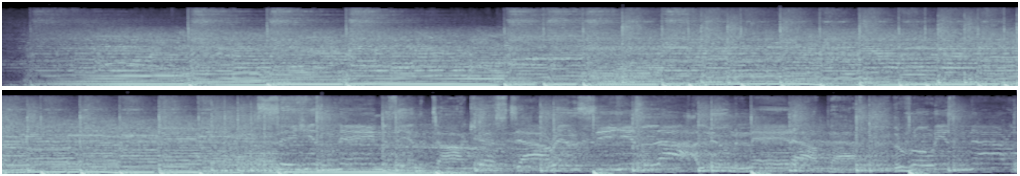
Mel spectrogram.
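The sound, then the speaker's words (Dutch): A song played live by a full band at a concert in Miami, loud and dense with steady bass, driving rhythm and bright layered instruments throughout, a crowd-filled concert sound with no speech over it. “Ook vervolgens weer live in Miami gedaan.”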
